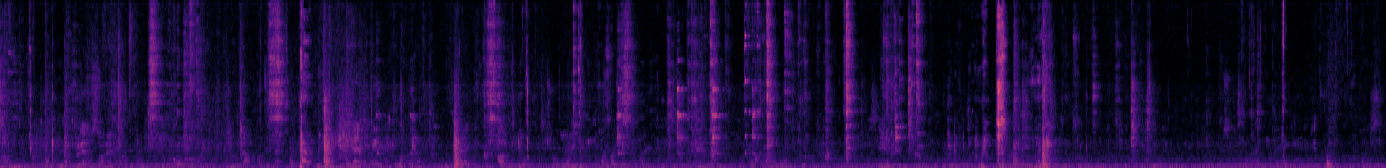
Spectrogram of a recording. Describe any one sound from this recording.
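Chopsticks click against a bowl and plate.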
